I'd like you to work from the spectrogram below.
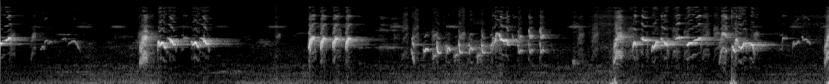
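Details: Sooty-headed bulbul song used as a lure for other bulbuls: short bursts of bubbly, warbling notes around a bright mid-high pitch, phrases separated by brief pauses, with a few sharp clicks between them.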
